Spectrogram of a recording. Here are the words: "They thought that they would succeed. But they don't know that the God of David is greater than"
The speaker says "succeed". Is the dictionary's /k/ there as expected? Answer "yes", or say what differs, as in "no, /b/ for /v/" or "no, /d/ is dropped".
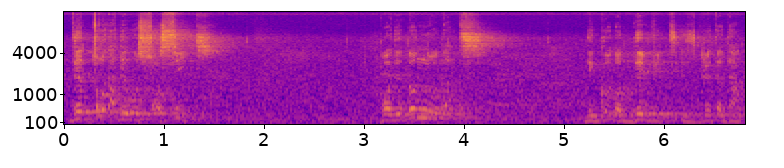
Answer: no, /k/ is dropped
